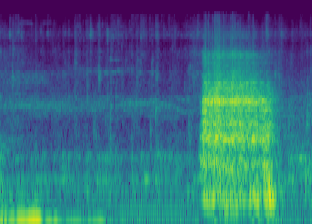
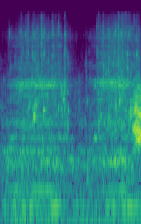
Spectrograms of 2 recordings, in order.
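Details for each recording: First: Electrolux washing machine starting a cycle: a low motor hum gives way to a loud harsh grinding burst as it agitates, also loud during spin the day before; owner suspects the mechanism; worn transmission bearing. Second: Electrolux washing machine agitating after replacing a small worn bearing in the mechanism: normal water sloshing with faint motor hum, the loud agitation noise gone.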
